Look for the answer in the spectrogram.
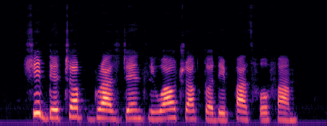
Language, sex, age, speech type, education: Nigerian Pidgin, female, 15-29, spontaneous, secondary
